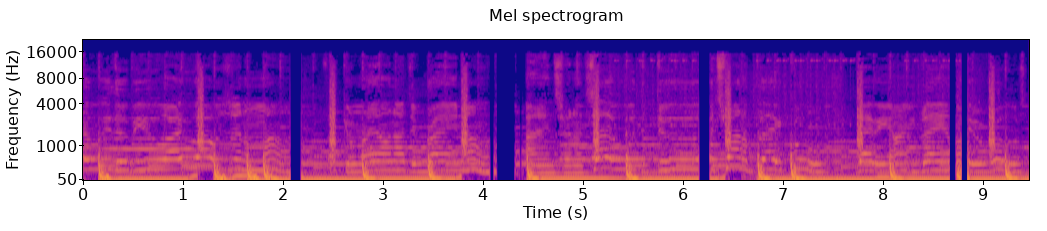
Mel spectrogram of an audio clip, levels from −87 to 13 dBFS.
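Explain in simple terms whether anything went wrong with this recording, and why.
The sound cuts to silence at 2.07–2.2 s, 4.07–4.4 s, 6.16–6.29 s and 8.66–8.87 s. It then jumps ahead. This is a Bluetooth dropout, likely from sound packets arriving too late.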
